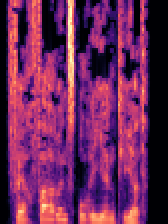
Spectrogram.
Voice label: "verfahrensorientiert", German; adjectives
